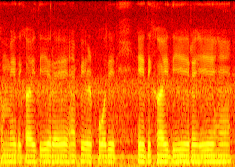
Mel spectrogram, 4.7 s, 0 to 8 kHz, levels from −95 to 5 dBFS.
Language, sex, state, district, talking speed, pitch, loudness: Hindi, male, Chhattisgarh, Jashpur, 155 wpm, 105 Hz, -17 LUFS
